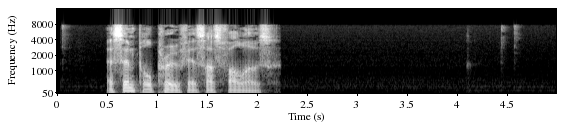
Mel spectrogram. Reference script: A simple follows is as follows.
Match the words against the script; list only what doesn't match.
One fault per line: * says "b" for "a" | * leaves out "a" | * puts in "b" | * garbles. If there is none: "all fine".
* says "proof" for "follows"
